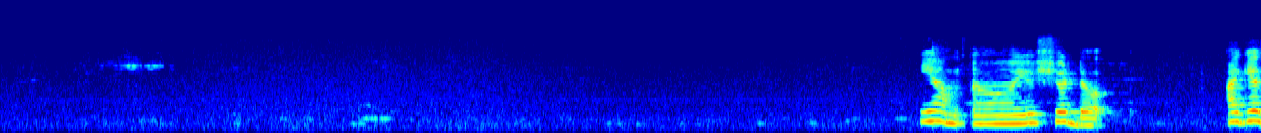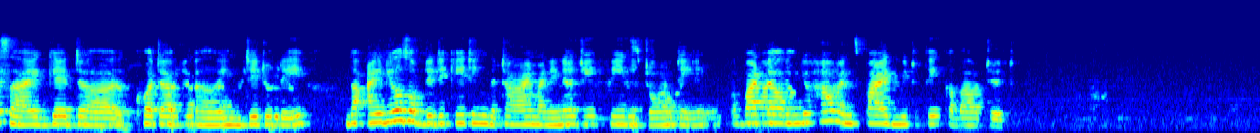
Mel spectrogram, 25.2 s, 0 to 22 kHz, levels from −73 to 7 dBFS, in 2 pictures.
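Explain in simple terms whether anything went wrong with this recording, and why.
Something went wrong on the call: most likely an echo leak, where one side's loudspeaker was picked up by its own microphone and the echo canceller failed to remove it. You hear a fainter, delayed copy of the speech trailing it, about 0.21 s behind at 14.27, 14.77 and 15.34 s, then about 0.15 s behind at 18.88, 19.21, 20.2 and 20.94 s. At 14.27, 15.34, 18.88 and 20.2 s that echo is nearly as loud as the speech itself.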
